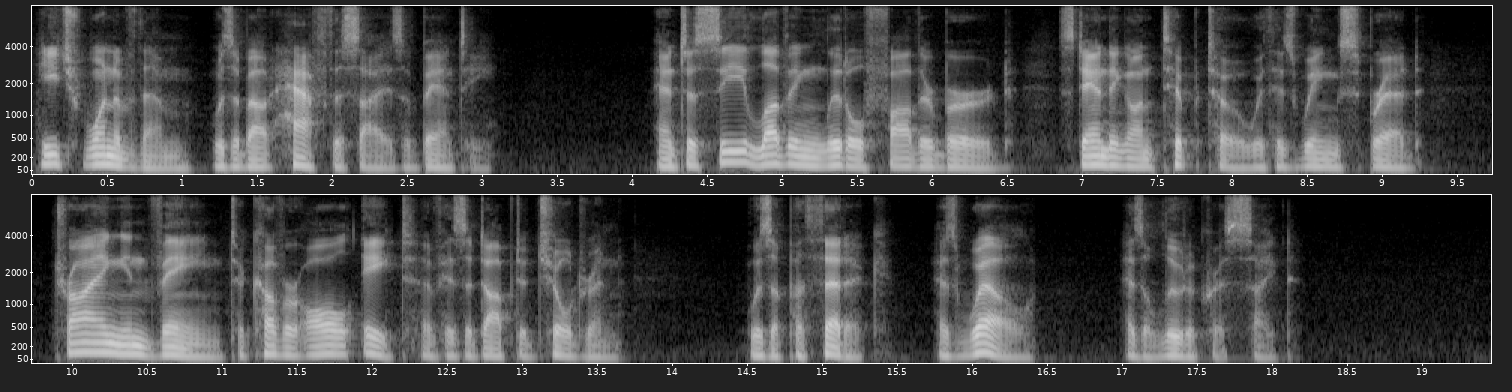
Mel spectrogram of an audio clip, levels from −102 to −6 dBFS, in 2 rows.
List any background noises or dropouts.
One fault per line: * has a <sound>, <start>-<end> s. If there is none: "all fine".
all fine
